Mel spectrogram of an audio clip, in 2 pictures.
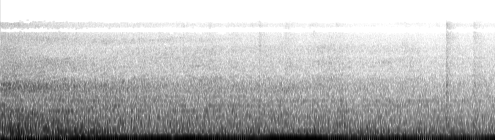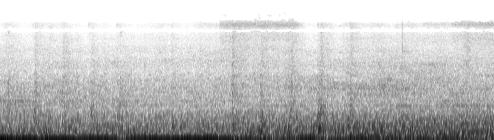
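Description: MBTA commuter rail diesel train rolling past the platform: a loud, steady low drone from the locomotive that slowly fades as the coaches go by.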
